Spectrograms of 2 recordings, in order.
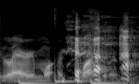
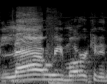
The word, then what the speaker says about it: Lauri Markkanen: I'm 150% sure it won't be Larry Markkanen. Mike Lowry. Mike Lowry. Mike Lowry. I'm Mike Lowry. Lauri Markkanen. That's how you actually pronounce Lauri Markkanen's name.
